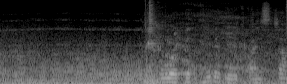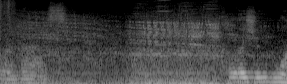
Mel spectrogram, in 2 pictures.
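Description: A spaceship engine roars with a steady low rumble.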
